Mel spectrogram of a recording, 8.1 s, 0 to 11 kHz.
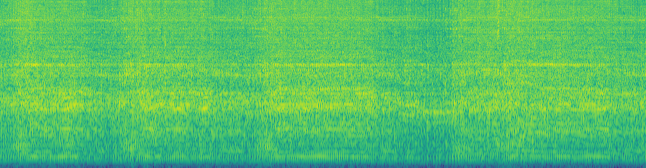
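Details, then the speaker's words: CPI SUV125 scooter just after its carb was stripped, cleaned, rebuilt and reinstalled, with the fuel tank temporarily fitted, started outdoors with the choke held. The loud buzzy single-cylinder beat wanders unevenly. Still rough running, cause unknown; owner plans to adjust the carb settings. "a brand new card for this isn't a fortune but i would uh i'd prefer to get to the bottom of why it's playing off"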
